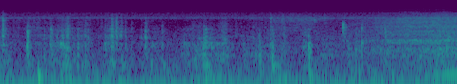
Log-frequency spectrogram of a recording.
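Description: Faint dogs barking in the distance, a few short barks, over a low steady hum.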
